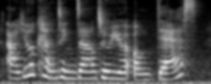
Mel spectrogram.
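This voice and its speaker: A woman's voice: sits high, lively intonation, takes it slowly, slight background noise. A woman playing a cold, menacing government villain who taunts her victim in an amateur radio drama. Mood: menacing, amused.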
